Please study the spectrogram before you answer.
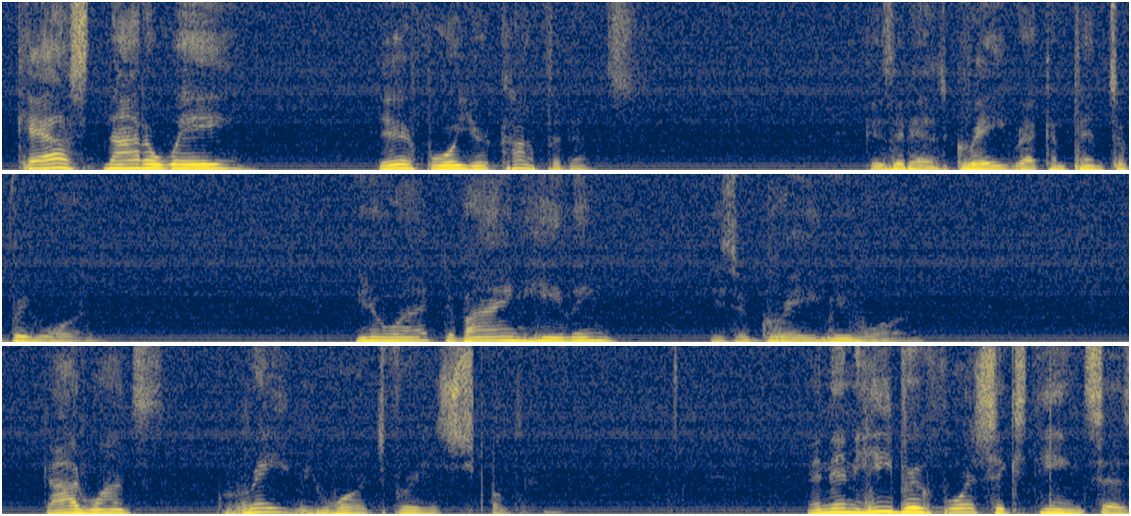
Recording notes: Sorry, low audio.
